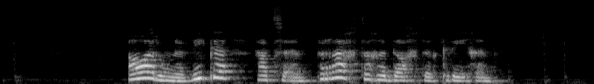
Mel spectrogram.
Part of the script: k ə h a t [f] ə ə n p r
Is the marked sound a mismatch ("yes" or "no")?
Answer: yes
